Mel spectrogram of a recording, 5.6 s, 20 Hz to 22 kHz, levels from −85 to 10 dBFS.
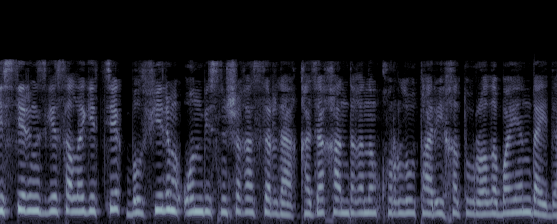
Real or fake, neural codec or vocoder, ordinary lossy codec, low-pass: real; none; AAC, 32 kbps; 7.2 kHz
